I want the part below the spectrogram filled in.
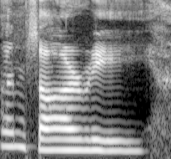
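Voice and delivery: high, slow, insincere mock tone. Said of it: "He's not sorry".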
